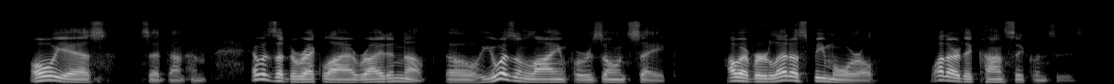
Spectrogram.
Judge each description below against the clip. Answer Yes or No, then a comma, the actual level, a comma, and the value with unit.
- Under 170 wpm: Yes, average, 155 wpm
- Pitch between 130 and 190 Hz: No, low, 120 Hz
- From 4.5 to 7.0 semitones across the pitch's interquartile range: Yes, average, 5.2 semitones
